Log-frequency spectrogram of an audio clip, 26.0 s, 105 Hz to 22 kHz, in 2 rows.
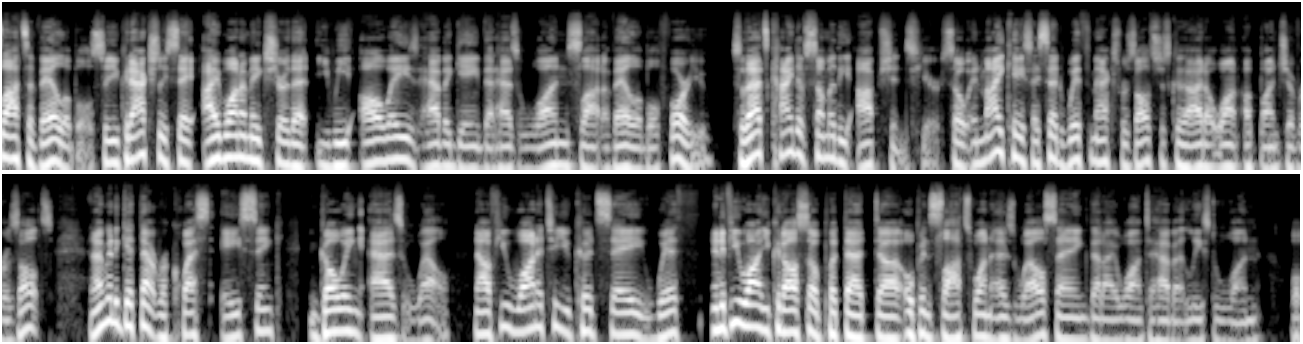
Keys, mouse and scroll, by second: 11.1 click, 11.2 click, 11.9 click, 13.1-14.5 typing, 24.3 click, 25.4 click.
